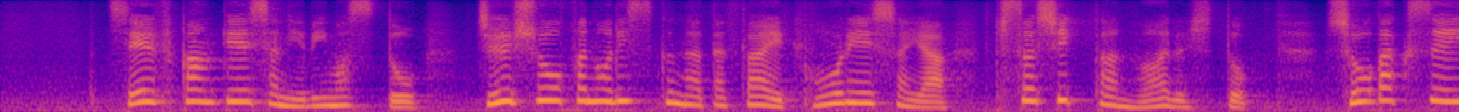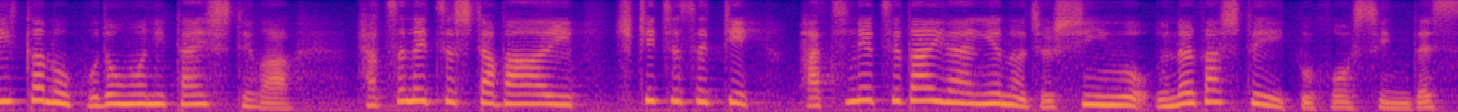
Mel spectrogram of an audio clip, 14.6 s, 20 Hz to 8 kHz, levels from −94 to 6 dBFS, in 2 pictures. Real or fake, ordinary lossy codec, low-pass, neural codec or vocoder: fake; none; none; codec, 16 kHz, 0.5 kbps, FunCodec, trained on Chinese and English, 25 frames a second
